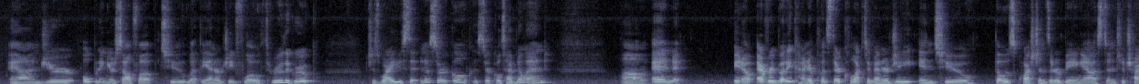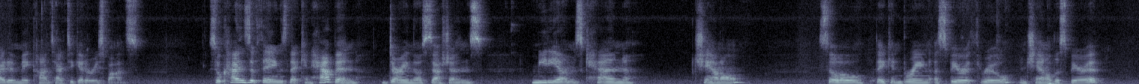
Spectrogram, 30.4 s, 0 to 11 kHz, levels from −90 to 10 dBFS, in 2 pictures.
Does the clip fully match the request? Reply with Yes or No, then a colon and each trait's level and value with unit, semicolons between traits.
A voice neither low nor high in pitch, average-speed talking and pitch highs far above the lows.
No: medium, 180 Hz; average, 155 wpm; average, 2.8 semitones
